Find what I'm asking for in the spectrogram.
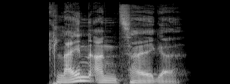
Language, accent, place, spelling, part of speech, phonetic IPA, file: German, Germany, Berlin, Kleinanzeige, noun, [ˈklaɪ̯nʔanˌt͡saɪ̯ɡə], De-Kleinanzeige.ogg
- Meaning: classified ad, classified advertisement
